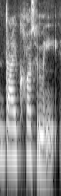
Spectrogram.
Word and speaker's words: dichotomy: But it's also, I never know how to say this word, but it's a dichotomy. Is that right, how you say it? – Yes.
